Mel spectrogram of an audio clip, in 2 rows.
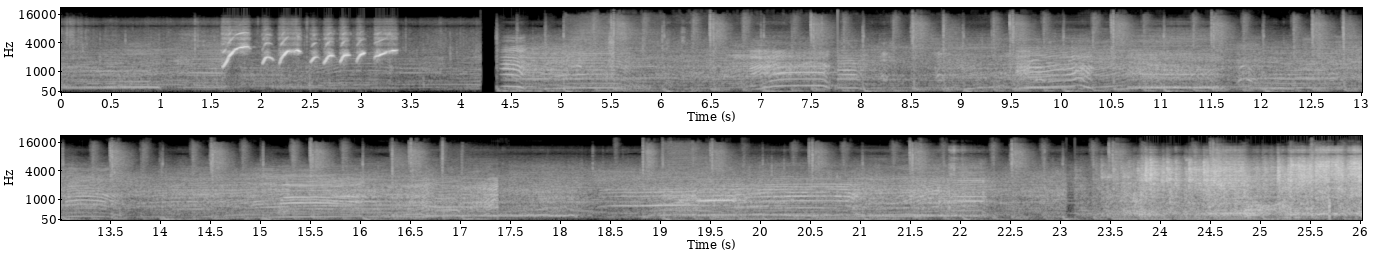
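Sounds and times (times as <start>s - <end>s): cattle mooing: 0.0s - 13.6s, 14.7s - 26.0s
short rising whistles: 1.6s - 3.4s.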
